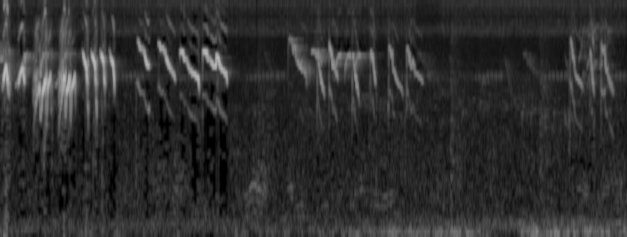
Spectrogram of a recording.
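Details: Oriental white-eye (pleci) giving a rough chattering 'ngeriwik' song meant to prompt other white-eyes to sing: fast high bursts of twittering notes, then a run of short downslurred chips, sparse later.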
